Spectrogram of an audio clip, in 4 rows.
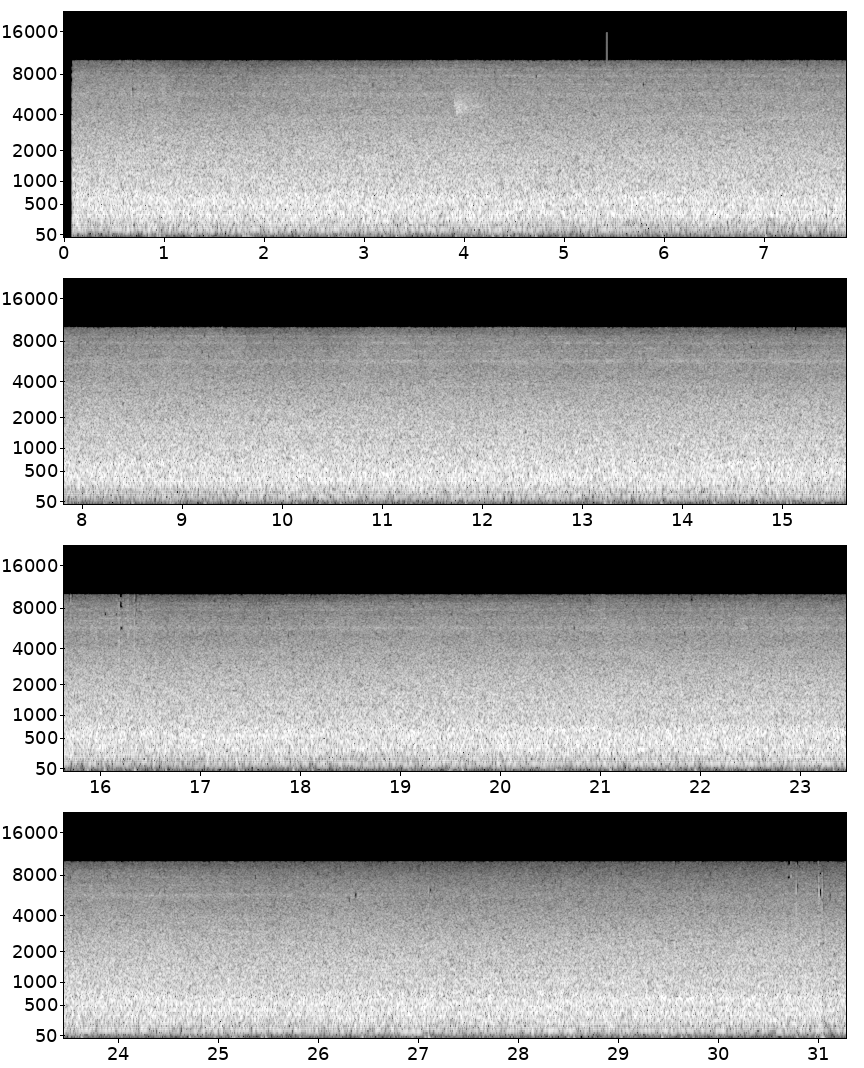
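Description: Orics R20 rotary tray-sealing packaging machine running, a steady, loud noise that holds level without breaks.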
